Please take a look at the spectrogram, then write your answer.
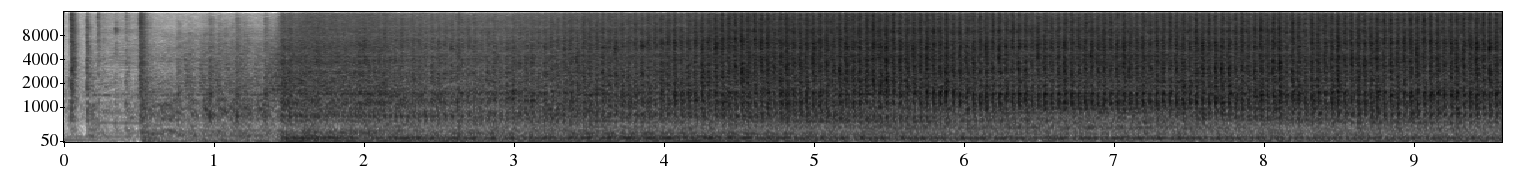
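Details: Porsche engine starts and settles to idle with a loud, steady knock of roughly four a second; engine knocking.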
